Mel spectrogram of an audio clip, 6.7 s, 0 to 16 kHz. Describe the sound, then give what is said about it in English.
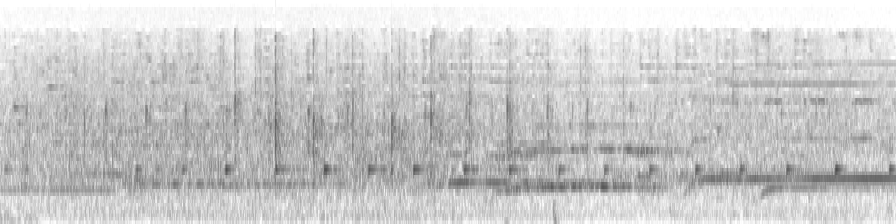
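Cheering from many people spread across rooftops in Hell's Kitchen, Manhattan, New York, at 7 o'clock in the evening, a steady wash of shouts and claps with a few sustained whistles rising out of it, never dropping off throughout. “People on rooftops cheering.”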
